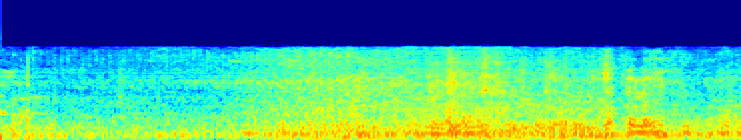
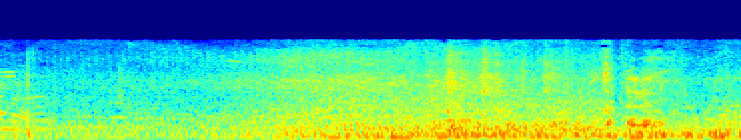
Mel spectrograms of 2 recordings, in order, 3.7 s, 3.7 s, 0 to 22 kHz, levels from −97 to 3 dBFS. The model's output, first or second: first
